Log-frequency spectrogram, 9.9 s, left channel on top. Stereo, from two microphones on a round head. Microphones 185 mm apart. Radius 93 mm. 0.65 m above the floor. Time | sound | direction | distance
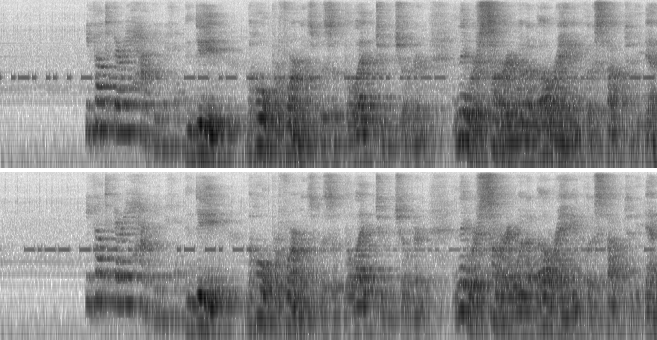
1.3 | a woman speaking | 30° right (ahead or behind) | 1.2 m
2.8 | a man speaking | centre (ahead or behind) | 0.9 m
